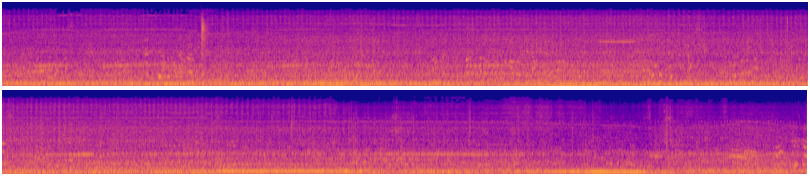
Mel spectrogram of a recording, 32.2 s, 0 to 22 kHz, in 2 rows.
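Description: MAN E2866 straight-six natural-gas engine of a 2009 MAN 18.310 HOCL-NL city bus, heard from inside the bus while it drives, its note rising and falling with speed several times.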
